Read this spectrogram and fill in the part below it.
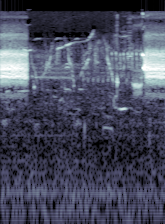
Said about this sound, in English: Red-winged blackbird.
